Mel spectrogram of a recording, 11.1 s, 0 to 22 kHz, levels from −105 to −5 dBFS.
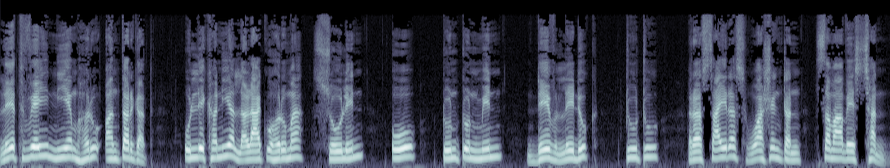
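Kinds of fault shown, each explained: Nothing in this speech recording stands out as a technical fault, so there's no kind of fault to list here.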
